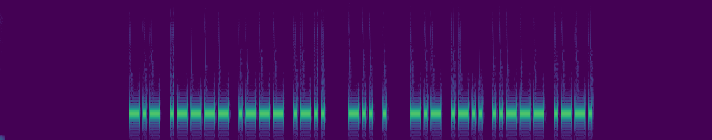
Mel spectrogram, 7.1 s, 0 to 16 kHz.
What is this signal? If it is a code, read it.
Morse code, heard as a keyed tone, about 34 wpm, 700 Hz. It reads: K1JL DE KL2P
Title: USA Callsign DE Callsign - 4 Characters - 35wpm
